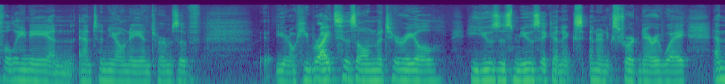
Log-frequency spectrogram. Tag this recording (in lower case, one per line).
speech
